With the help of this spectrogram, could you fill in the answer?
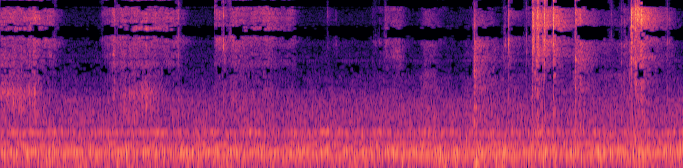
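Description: A thin metal tool slices and scrapes grooves into a molded slab of beige kinetic sand resting on a palm. Soft, bright hissing scrapes repeat over a steady low hum, and a few sharper, louder cuts come near the end.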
